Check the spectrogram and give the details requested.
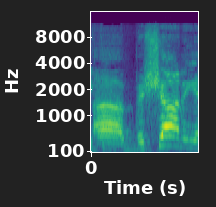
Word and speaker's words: Bisciotti: this deepest guilty government some lowly gap Ernie bisciotti is the way that he pronounced his name that one's a little more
